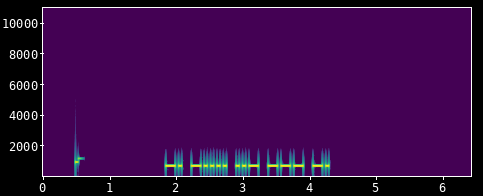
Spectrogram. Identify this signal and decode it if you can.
Morse code, heard as a keyed tone, about 25 wpm, 700 Hz. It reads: N6UON
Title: USA Call Signs 25wpm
